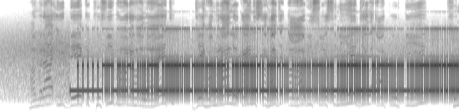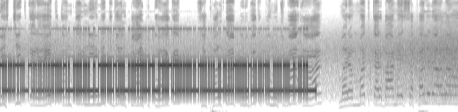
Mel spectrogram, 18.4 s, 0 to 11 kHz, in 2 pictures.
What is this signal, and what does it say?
RTTY (75 baud, 850 Hz shift), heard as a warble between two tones, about 1080 Hz centre, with speech in Maithili. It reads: L5Q3 CRSZ XNFC 49IQ I9D9 PNY4 8IWN 6GAR 4UCS CSZH SE23 TB08 9D2V 94CA 3ERT WDGX 1XGQ FGO6 F4V8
